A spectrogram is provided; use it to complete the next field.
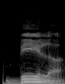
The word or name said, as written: Bela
